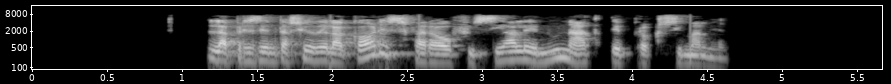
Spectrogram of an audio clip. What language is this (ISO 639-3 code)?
cat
